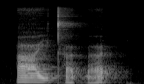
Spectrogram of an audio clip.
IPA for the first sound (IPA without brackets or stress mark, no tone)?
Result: aː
